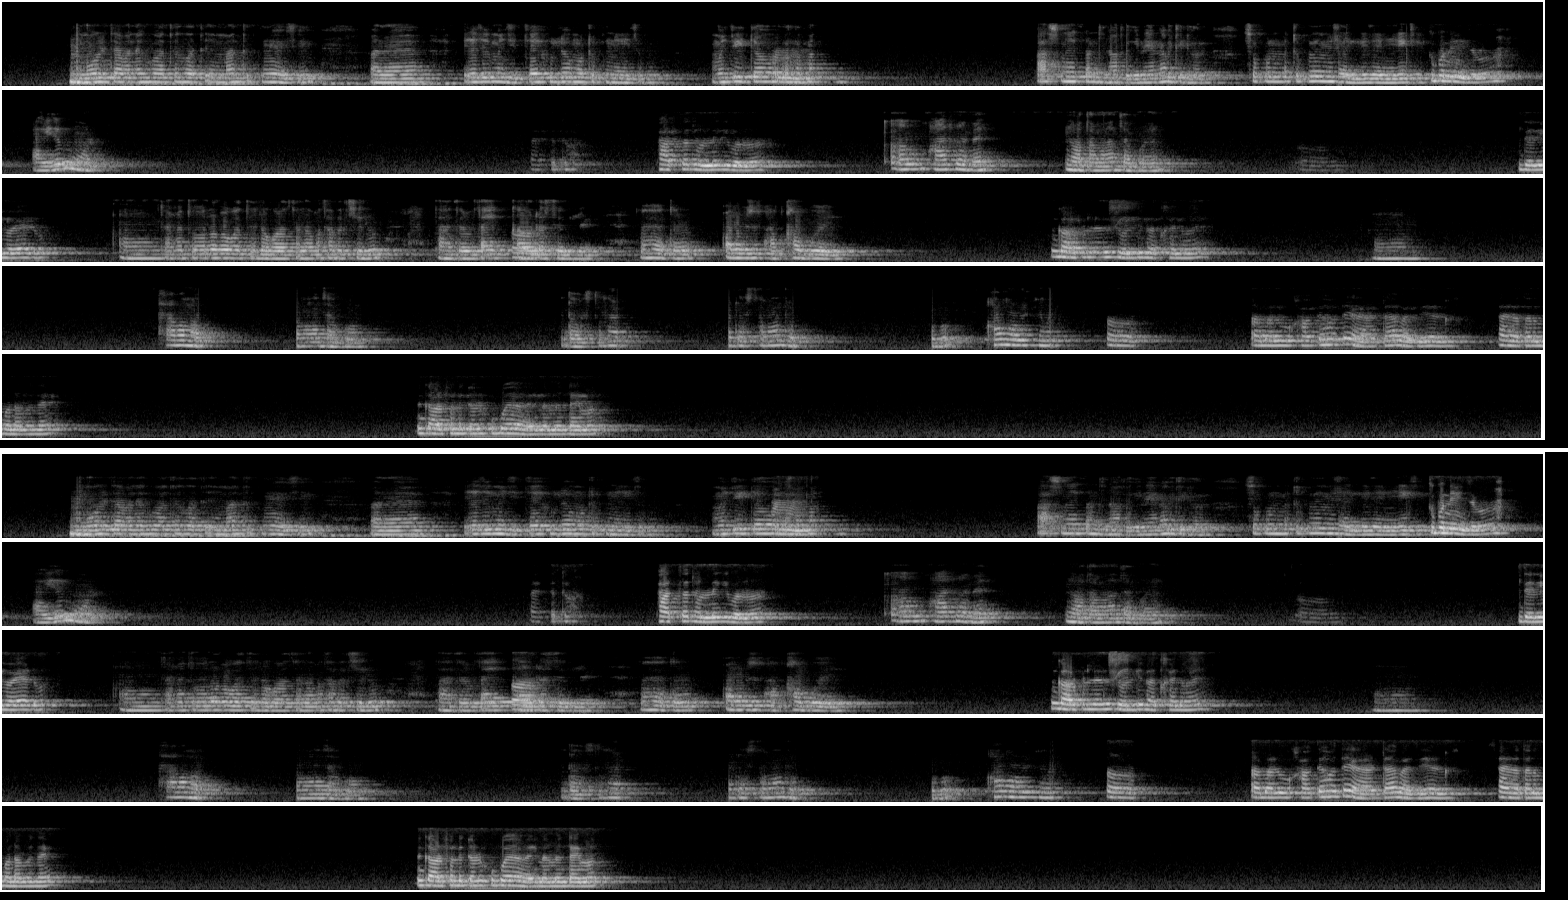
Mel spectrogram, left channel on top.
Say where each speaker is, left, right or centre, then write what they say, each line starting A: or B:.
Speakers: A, on the left; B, on the right.
A: মোৰ এতিয়া মানে শুৱতে, শুৱতে ইমান টোপনি হৈছে। মানে এতিয়া যদি ম, জতিাই শলেও মই টোপনি আহি যাব। মই এতিয়াও
B: উম।
A: অলপমান পাঁচ মিনিট লাগে ন, ন, হ'ল চকুনে তুপনি নে চে। নিজ যে
B: টোপনি আহি যাব
A: আহি যাব মোৰ
B: তাৰপ ভাত চাত ধনণে কি বনোৱা।
A: অ, ভাল হয়োৱা নে নটা মানত যাব আৰু।
B: অ'। দেৰি হয় আৰু।
A: উ, তাকেতো অলপ আগতে লগৰ এট লগত কথা পাতিছিলো। তাহতৰ তাইক
B: অ
A: গাঁৱত আছে বোলে। ত, সিহতৰ অলপ পিছত ভাত খাবই।
B: তাৰ ফ, জল্দি ভাত খাই নহয়।
A: আহ। আৰ যাব। দহটা চ, দহটা মান ধৰি হ'ব খাম আৰু স
B: অ, আমাৰো। খাওঁতে, খাওঁতে এঘাৰটা বাজে আৰু চাৰে নটামান বনাব যায়। গাঁৱৰ ফালো আৰু শুবাই অ, আহ হয় ইমানান টাইমত।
